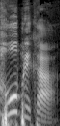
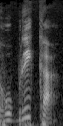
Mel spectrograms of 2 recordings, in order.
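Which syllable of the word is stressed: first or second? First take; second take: first; second. First: The stress falls on the first syllable. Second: The stress falls on the second syllable. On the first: The speaker calls it wrong. "Muita gente chama rúbrica" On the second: The speaker calls it right. "A palavra é rubrica"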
